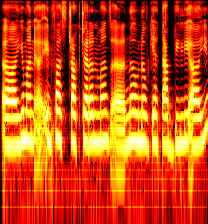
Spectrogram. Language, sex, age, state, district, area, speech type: Kashmiri, female, 60+, Jammu and Kashmir, Srinagar, urban, spontaneous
